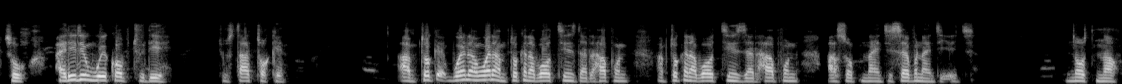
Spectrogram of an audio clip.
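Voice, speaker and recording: Speaking at normal speed in a steady, highish voice, a Nigerian man insistently explains his own experience as a political discussion guest. The call recording is dull, dry, and lo-fi with no echo.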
